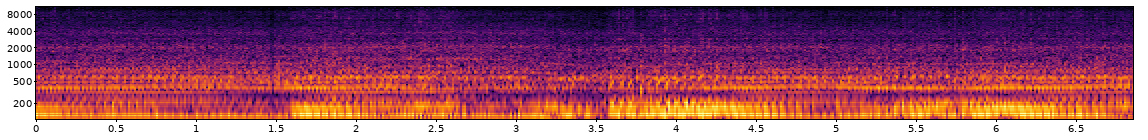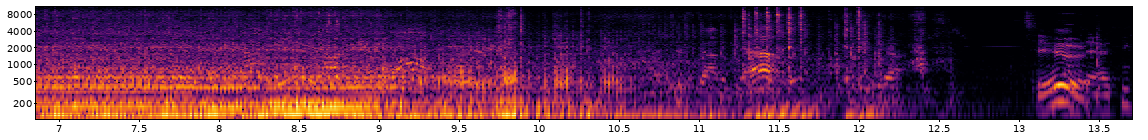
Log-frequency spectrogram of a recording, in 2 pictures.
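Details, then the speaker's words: 1969 Lotus Europa barn find, unrun for 15 years, water blown from exhaust header at start: even steady idle with smooth regular pulse, no misses or knocks; engine idles healthy. "it's alive it's alive yes that is awesome it runs yes dude all right Tom well I'll let you I'll let you choose any cars I buy from here on out pretty nicely she's running pretty good there"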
